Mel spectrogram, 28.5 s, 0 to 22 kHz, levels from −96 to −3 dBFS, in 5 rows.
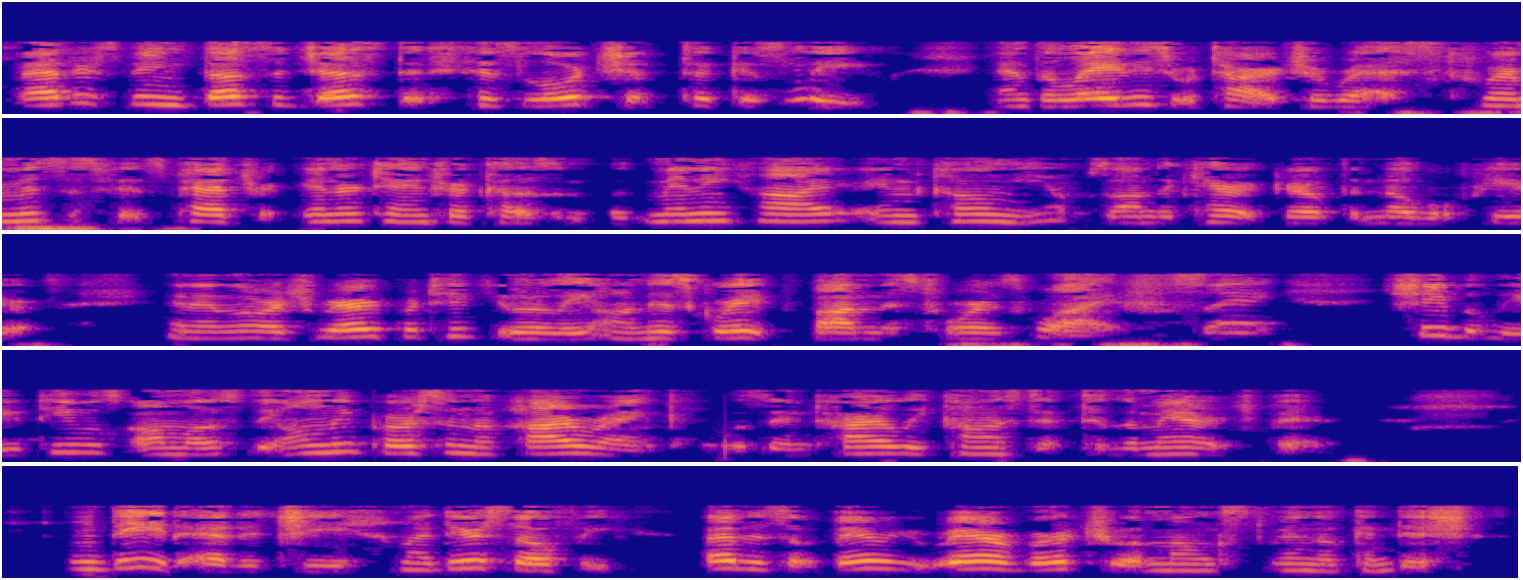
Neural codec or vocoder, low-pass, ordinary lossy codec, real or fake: codec, 16 kHz in and 24 kHz out, 1 kbps, XY-Tokenizer; 7.2 kHz; MP3, 24 kbps; fake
